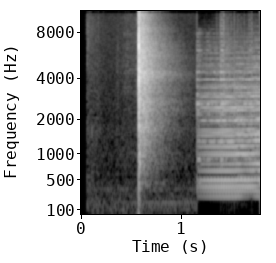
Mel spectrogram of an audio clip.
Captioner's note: slate clap; intro music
